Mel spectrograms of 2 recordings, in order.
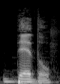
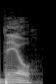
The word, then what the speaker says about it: dedo: So look, the word for finger is dedo. Yeah. Dedo. We would say it deo.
